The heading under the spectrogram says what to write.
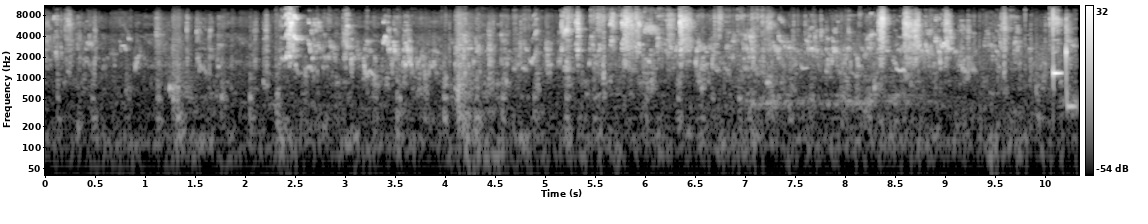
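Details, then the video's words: Baby budgies having mirror fun time, giving continuous, busy scratchy chatter with short sharp chirps and squawks throughout, moderately loud and uneven. "Budgies chick's mirror fun time"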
